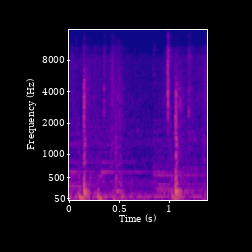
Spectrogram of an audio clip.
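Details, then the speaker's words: Mountain bike front fork unserviced for about three years (bike bought October 2019): two dull hollow clunks as the fork compresses; fork feels sticky early in its travel, then smooth; service suspected needed. "hear that like clunk noise"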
